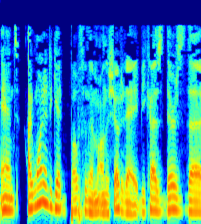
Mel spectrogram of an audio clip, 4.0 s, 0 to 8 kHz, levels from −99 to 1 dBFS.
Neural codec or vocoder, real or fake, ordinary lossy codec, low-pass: none; real; MP3, 24 kbps; 7.2 kHz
